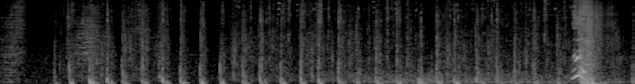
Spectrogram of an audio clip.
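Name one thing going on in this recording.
Heavy footsteps run quickly over stone.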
